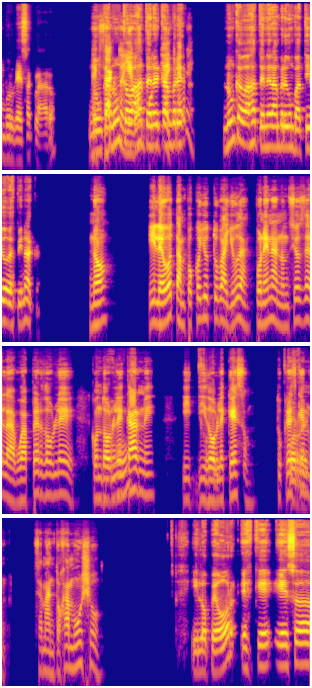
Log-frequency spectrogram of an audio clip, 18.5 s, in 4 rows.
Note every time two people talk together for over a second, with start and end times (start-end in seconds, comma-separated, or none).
1.3-2.7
